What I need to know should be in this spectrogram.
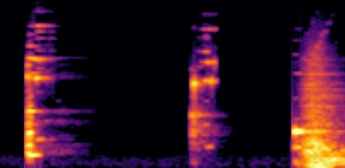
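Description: A soft menu chime clicks twice.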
